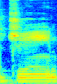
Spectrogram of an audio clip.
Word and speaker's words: Jane: And I think it's spelled in like the listings as Jane, but they definitely said Jan.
